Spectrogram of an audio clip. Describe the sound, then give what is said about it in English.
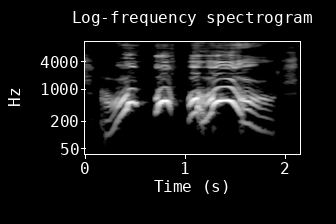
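A person's voice imitates a barred owl's hooting call, made while turkey hunting on a spring morning: two quick rising-and-falling hoots, then a longer drawn-out hoot that swoops up and trails off, with no other sounds. “uh, you know, an owl, barred owl hit a hit a call, and then you'll hear old gobbler in the background.”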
